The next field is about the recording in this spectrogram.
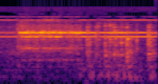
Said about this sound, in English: Then the phone rang.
